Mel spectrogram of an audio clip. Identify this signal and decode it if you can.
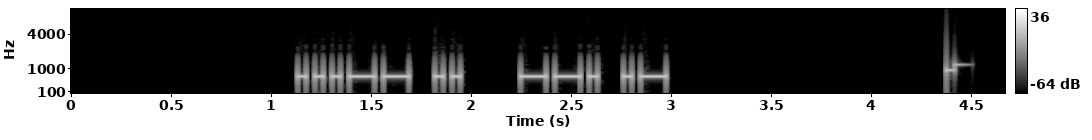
Morse code, heard as a keyed tone, about 28 wpm, 700 Hz. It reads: 3I GA
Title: Winter Field Day Exchanges 28wpm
